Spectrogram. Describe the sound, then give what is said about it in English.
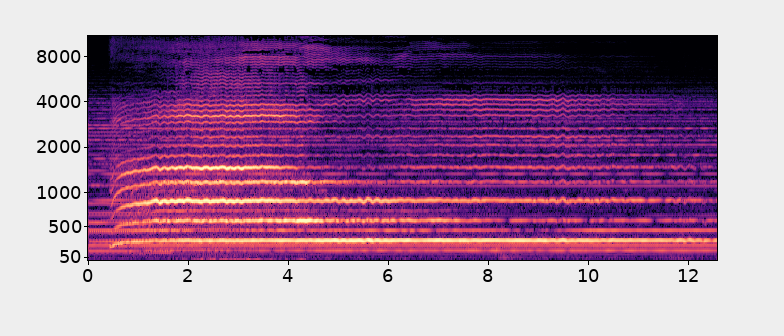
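One voice sings a single held note in one breath, moving smoothly from an open ah to oo to a hummed mm at a steady pitch. The tone is loud and rich, easing slightly toward the end. “So we'll sing ah, oo, mm in one breath. So we'll spend an equal amount of time on each of the three sounds, making a nice smooth transition between each sound.”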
